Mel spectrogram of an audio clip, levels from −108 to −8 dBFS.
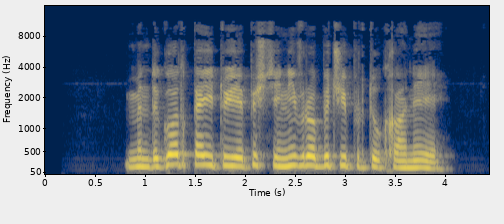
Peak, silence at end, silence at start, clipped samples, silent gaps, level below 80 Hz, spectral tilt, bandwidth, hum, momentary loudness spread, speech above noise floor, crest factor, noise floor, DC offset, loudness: -8 dBFS; 0.45 s; 0.8 s; under 0.1%; none; -66 dBFS; -7 dB/octave; 11 kHz; none; 7 LU; 62 dB; 14 dB; -83 dBFS; under 0.1%; -22 LUFS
